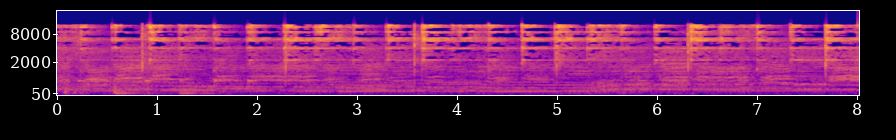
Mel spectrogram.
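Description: Devotional kirtan: a voice singing a chant, accompanied by hand cymbals (karatals) struck in a repeating three-stroke pattern over a steady low drone.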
